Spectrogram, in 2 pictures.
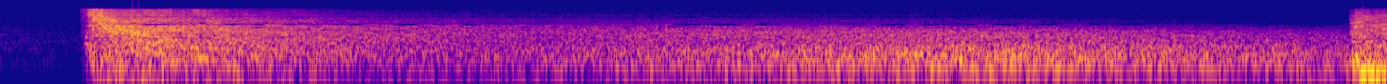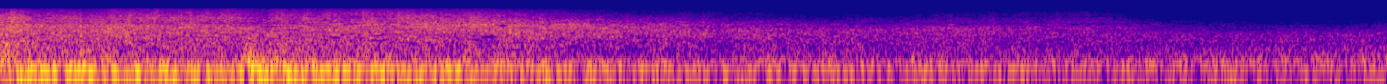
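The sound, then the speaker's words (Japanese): Two loud explosions tear through a command room. A sudden blast opens into a long, roaring rumble, then a second, heavier boom hits midway and its dense roar carries on to the end. “爆発箇所は司令室の場所と確認。”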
